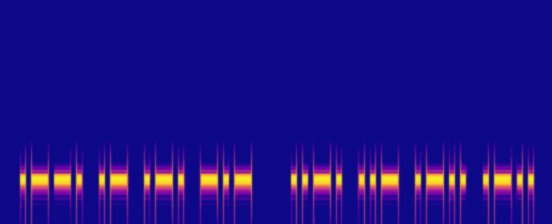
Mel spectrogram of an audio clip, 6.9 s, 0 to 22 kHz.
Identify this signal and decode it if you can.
Morse code, heard as a keyed tone, about 17 wpm, 700 Hz. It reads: PARK FULL
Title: Sentences from Top 1300 Words 17wpm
